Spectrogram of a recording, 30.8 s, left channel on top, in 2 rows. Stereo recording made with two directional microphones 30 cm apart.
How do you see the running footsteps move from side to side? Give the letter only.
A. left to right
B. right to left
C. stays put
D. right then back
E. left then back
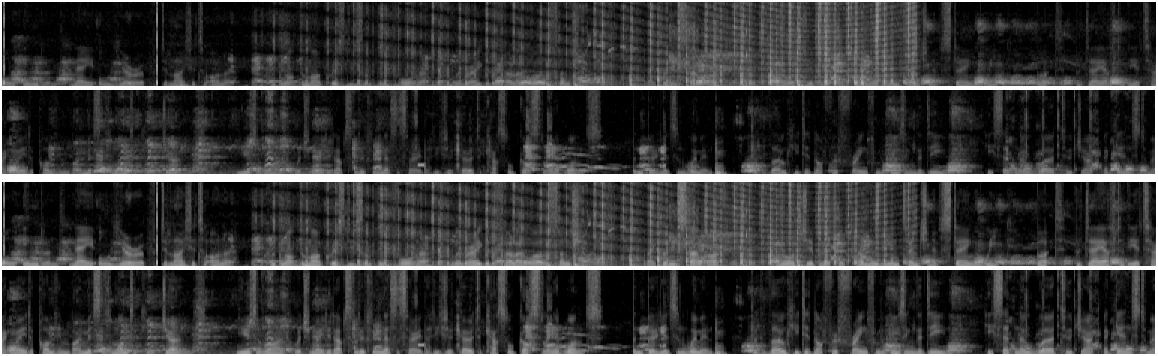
B.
